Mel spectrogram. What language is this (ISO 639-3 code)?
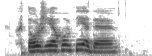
bel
